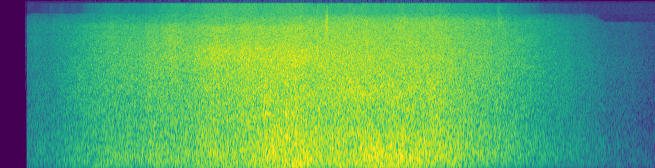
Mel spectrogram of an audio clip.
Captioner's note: waves crashing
